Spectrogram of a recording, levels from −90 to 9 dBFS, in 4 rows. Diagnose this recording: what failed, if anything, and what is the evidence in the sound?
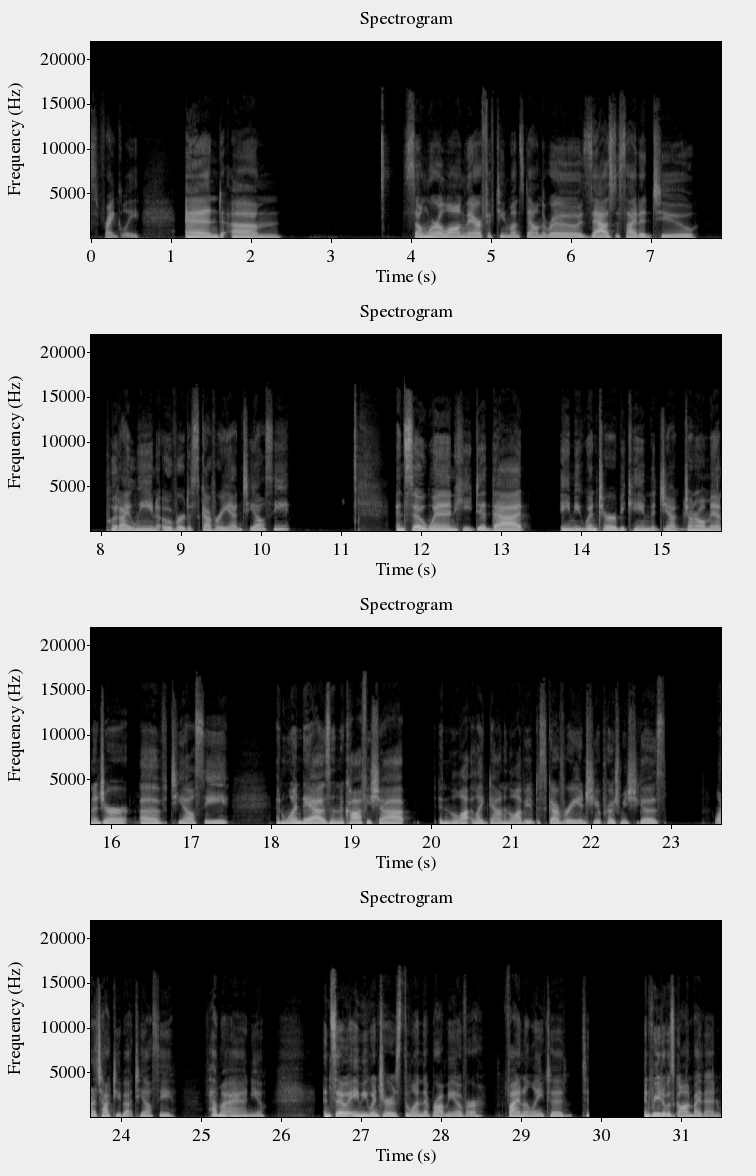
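The speech stops dead just after "me over finally to" at 29.85 s and resumes at 30.54 s, leaving about 0.69 s of silence with no room tone. This audio dropout to silence likely comes from a lost input link at the device or driver stage while zeros kept being written.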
